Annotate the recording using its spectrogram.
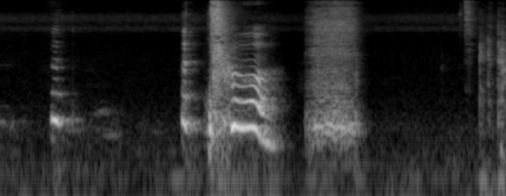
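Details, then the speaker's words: Deliberately induced sneeze during a sneezing challenge: a short voiced buildup, then a loud sneeze with a rising voiced cry and a breathy release. "ঠিক আছে, তো এটা নিয়ে আমি আজকে হাঁচি দেবো। তো দেখি আমি কটা হাঁচি দেবো।"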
